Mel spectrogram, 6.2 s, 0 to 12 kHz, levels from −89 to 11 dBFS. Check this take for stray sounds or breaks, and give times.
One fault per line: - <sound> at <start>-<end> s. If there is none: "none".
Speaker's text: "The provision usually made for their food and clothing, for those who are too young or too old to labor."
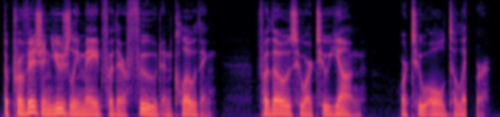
- dropout at 5.8-6.0 s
